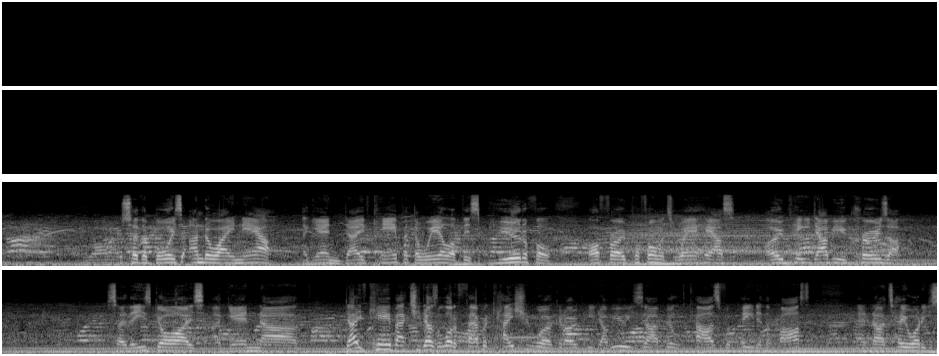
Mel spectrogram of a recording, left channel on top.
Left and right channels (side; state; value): left; silent; 64 dB below the other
